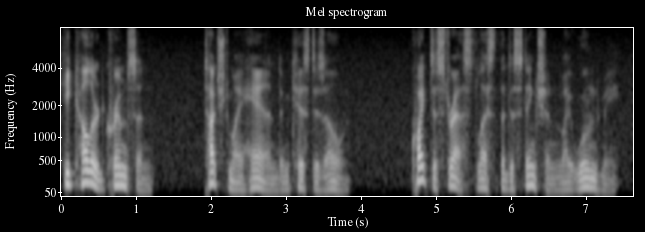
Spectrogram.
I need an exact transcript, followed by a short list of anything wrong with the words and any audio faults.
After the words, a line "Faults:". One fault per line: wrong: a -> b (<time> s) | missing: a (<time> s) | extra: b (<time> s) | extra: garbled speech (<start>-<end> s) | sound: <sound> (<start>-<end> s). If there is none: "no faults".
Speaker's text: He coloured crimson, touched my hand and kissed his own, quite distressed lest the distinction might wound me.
He coloured crimson, touched my hand and kissed his own, quite distressed lest the distinction might wound me.
Faults:
no faults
